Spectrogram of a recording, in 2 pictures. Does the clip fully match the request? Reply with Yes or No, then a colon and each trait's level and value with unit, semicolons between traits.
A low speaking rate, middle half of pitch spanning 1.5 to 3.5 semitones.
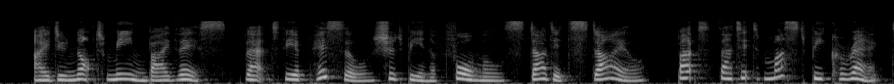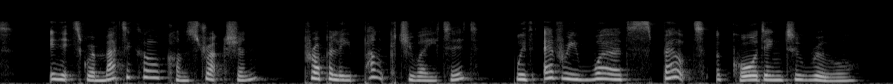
No: slow, 115 wpm; average, 4.9 semitones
